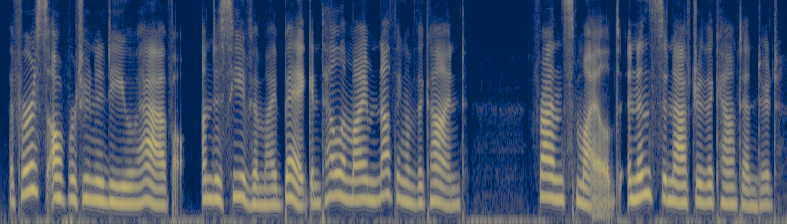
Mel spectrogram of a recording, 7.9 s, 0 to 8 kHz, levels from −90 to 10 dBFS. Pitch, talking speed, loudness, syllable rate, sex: 210 Hz, 200 wpm, -19 LUFS, 5.8 syllables/s, female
